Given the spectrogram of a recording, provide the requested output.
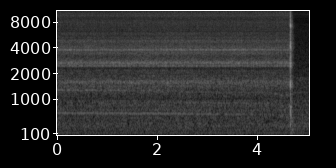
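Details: Harman Kardon CD 191 cassette deck with a faulty transport mechanism, after cleaning the idler belt: even, steady high whir from the spinning reels with no dragging or wavering, ending in a clean click stop; rewind is healthy.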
